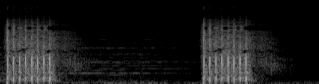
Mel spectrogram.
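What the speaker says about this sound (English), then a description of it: "Now they fire them and the effects are hilarious." Two bursts of rapid automatic gunfire from the video game Frontline: Road to Moscow, each about half a second long of loud, evenly spaced shots with a ringing tail between them.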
